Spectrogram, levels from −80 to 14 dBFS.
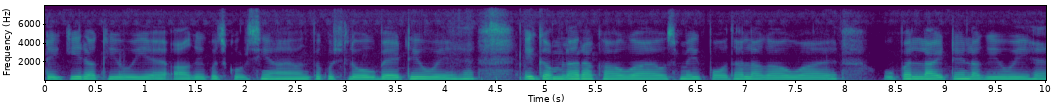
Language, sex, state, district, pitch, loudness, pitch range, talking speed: Hindi, female, Chhattisgarh, Raigarh, 195 Hz, -25 LUFS, 190-200 Hz, 180 wpm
